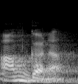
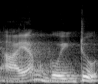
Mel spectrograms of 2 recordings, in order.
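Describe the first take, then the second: First: The words are shortened and run together. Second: Every word is said fully and separately. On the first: It is informal spoken English. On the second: It is the full, formal form.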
